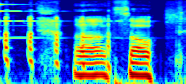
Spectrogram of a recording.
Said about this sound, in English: Go ahead and ring that bell.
